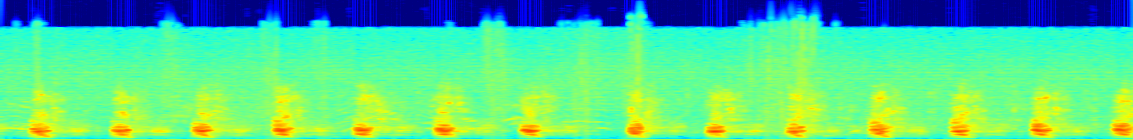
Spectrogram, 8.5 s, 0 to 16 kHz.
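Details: Rottweiler at the 1994 ADRK Körung breed survey. It gives a steady run of about fourteen loud, clipped barks, one roughly every 0.6 seconds, over faint background murmur.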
